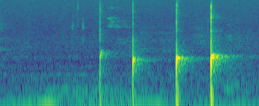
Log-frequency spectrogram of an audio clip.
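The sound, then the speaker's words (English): A phone's bamboo text tone: four hollow, woody knocks with a resonant ring, evenly spaced and rising slightly in loudness, heard alone with no talking. “Oh no, it was uh my ringtone. It's my... like the bamboo text.”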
